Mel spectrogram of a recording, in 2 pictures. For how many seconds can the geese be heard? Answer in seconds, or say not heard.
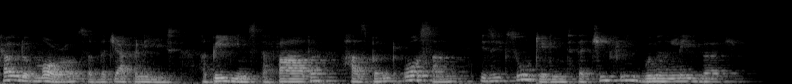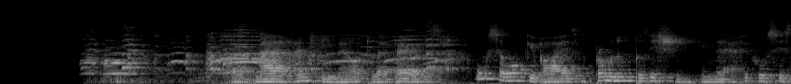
4 s.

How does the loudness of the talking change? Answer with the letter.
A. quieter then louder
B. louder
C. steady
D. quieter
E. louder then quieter
C.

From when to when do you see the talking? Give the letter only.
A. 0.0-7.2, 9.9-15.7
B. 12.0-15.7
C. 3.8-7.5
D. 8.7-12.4
A.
